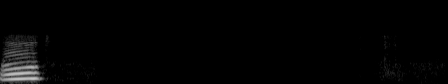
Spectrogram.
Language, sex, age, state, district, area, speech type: Dogri, female, 18-30, Jammu and Kashmir, Reasi, rural, conversation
